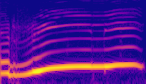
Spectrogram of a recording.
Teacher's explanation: someone tell you a great news you say really you raise your tone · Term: rising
